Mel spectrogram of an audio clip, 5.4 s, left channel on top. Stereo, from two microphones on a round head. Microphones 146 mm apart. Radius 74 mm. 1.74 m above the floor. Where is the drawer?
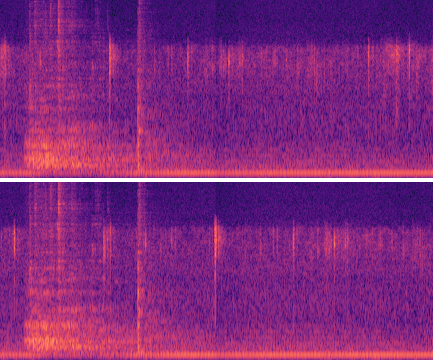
5° right (ahead or behind), 1.3 m.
